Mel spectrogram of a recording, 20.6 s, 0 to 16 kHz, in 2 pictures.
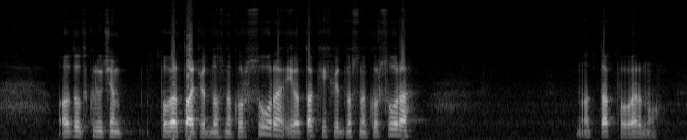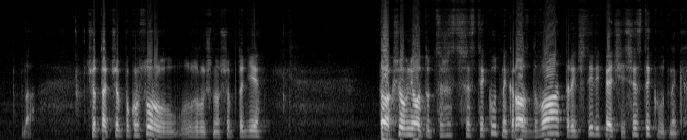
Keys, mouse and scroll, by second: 5.7 r, 10.5 Tab, 11.5 Tab.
